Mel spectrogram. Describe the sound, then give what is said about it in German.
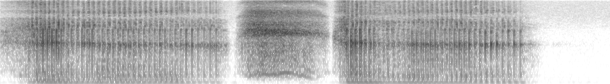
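A voice imitates the racing engine of small racing snails with loud, gravelly grunting bursts: one long rumbling stretch, a short break, then two more growls, alone with no talking. “Und das hörte sich an wie Grunzen.”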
